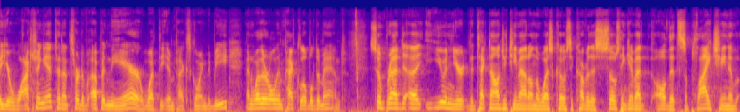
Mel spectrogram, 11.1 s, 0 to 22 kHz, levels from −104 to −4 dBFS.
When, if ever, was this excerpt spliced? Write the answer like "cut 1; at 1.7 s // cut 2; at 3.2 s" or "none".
cut 1; at 2.1 s // cut 2; at 9.2 s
